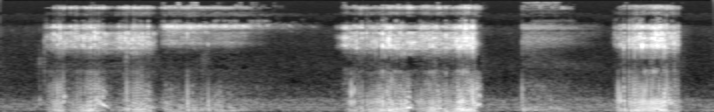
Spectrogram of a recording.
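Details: Boston terrier sleeping, dreaming with eyes wide open: three loud, rough, rattling snores with quieter breathing between them; snoring.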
